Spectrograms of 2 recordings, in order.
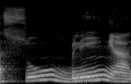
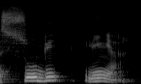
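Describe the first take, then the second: First: SUBLINHAR stretched as su, BLI, nhar; wrong syllable split. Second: SUBLINHAR slowly as su-bi, li-nhar; separated prefix. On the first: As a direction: break sublinhar after su, joining B to L. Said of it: "Dá vontade de botar sublinhar". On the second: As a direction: pause between B and L in sublinhar. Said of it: "Cortem essa vontade". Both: Shown as a demonstration.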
